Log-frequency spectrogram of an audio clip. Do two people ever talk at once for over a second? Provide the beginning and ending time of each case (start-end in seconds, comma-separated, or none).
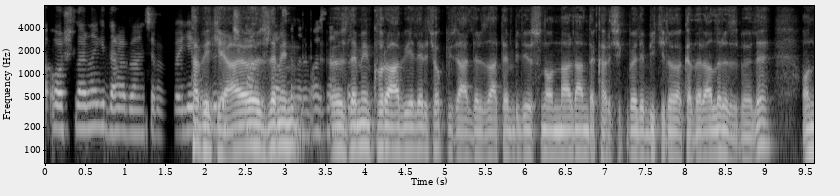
1.8-4.0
